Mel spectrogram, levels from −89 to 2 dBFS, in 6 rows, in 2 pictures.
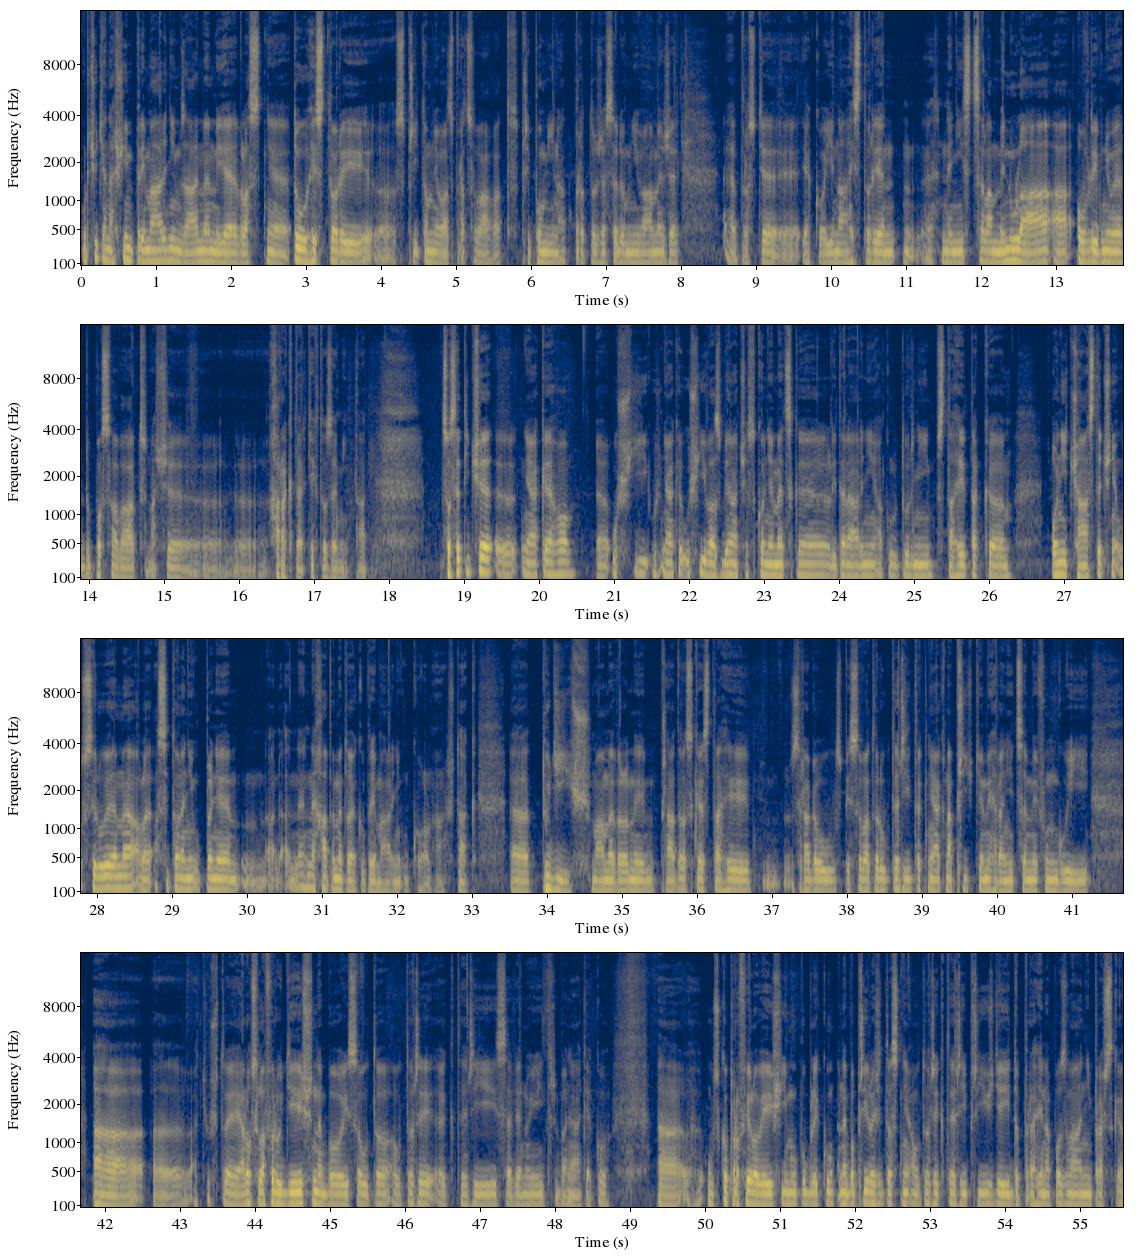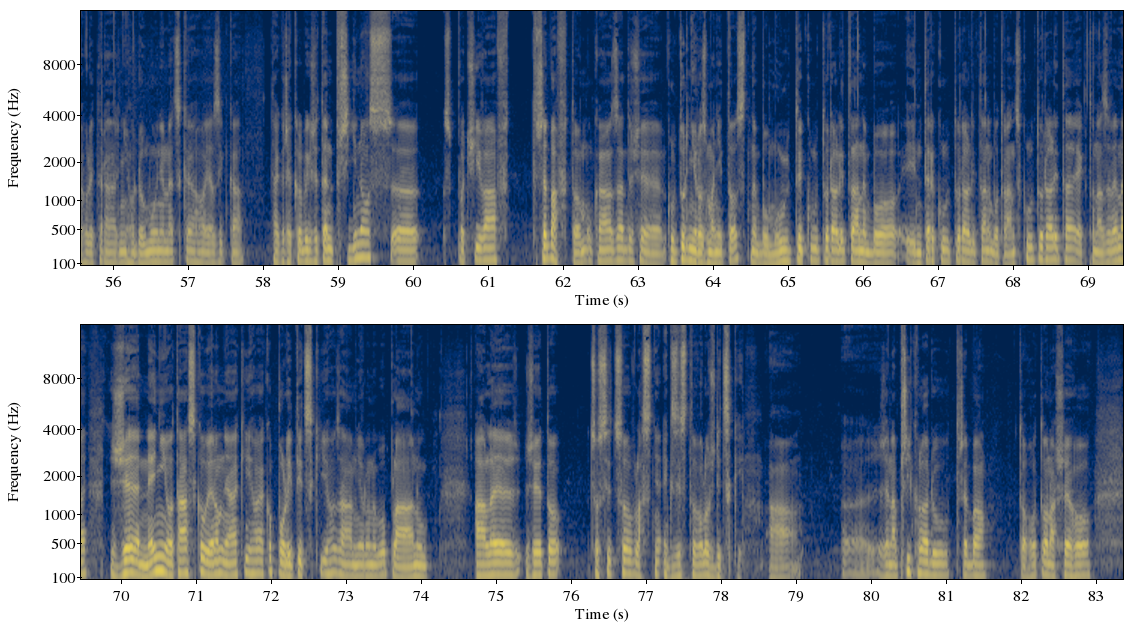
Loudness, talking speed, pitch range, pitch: -22 LUFS, 115 wpm, 110-125 Hz, 115 Hz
